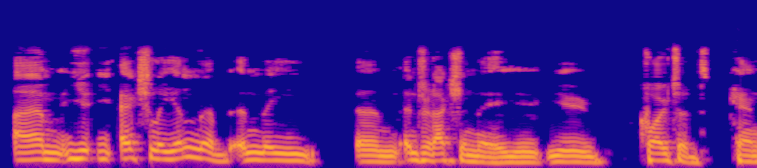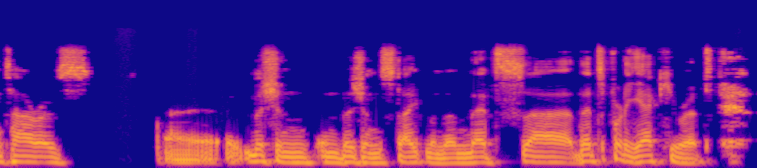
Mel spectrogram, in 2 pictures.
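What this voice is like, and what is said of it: Slightly flat New Zealand accent. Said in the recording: “a New Zealand accent that you're hearing, slightly flatter than perhaps New Zealand accents”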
